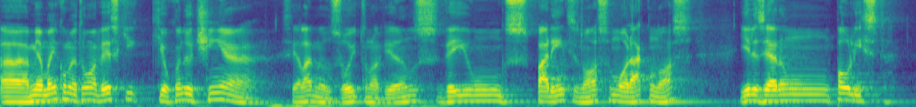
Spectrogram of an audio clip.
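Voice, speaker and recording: A man at medium pitch and a moderate pace, fairly even in intonation, with audible room echo. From southern Brazil, Passo Fundo (Rio Grande do Sul). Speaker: music producer and musician. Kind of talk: casual chat.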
